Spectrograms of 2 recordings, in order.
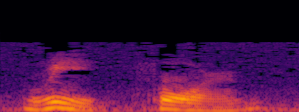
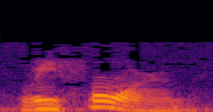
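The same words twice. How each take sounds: First: The stress is on the first syllable. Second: The stress is on the second syllable. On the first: It means to shape something again. "When you merely reshape, it's reform, and even with a hyphen in between" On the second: It means to correct something. "accent on the second syllable, when it's correction"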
